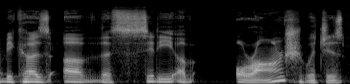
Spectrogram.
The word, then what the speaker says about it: Orange: of the city of orang which is orange it looks like orange but it's pronounced orang and for a specific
